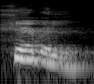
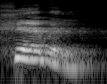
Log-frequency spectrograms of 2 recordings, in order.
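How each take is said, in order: The two takes are said the same way.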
